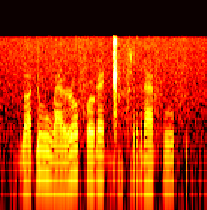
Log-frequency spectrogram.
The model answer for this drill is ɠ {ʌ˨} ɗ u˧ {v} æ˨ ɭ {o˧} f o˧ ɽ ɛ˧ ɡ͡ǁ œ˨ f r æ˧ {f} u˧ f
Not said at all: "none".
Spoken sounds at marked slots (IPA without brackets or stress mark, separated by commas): ʌ˨, w, o˦, f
